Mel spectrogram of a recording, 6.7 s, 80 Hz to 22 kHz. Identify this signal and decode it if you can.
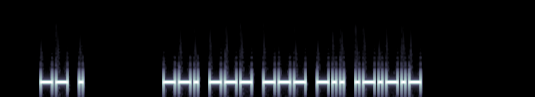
Morse code, heard as a keyed tone, about 25 wpm, 700 Hz. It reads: ME GOOD.
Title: 3x Word-Spacing - Sentences from Top 500 Words - 25wpm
